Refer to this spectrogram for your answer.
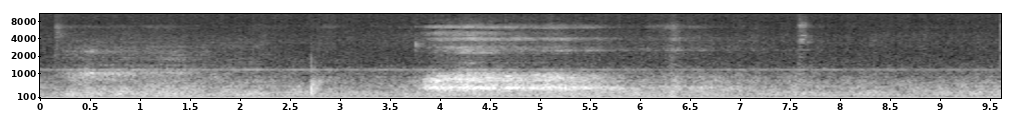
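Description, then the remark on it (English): Slow breathing over steady background hiss, with one fuller breath swelling for about two seconds in the middle; air drawn in through the nose and released through the mouth, simulating a yawn. “The breathing in through the nose and out through the mouth is just simulating a yawn, which I've already discovered in another way.”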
